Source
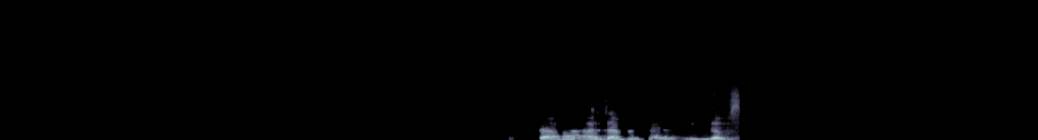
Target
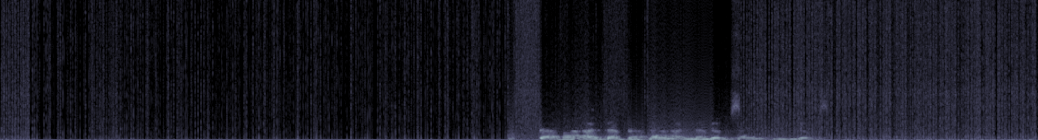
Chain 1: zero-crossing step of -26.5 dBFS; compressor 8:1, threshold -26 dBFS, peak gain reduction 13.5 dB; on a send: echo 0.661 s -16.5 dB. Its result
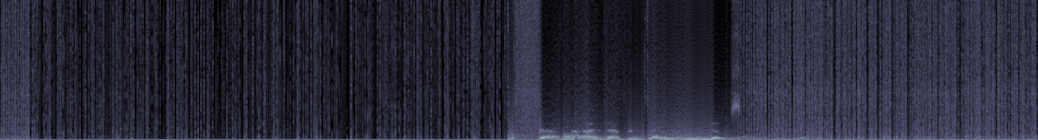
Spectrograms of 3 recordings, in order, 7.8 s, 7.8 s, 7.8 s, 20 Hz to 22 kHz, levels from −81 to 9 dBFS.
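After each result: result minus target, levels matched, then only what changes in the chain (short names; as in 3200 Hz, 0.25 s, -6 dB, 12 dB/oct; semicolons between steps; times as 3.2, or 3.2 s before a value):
echo-to-direct -9 dB; zero-crossing step: distortion +8 dB
change: echo 0.661 s -7.5 dB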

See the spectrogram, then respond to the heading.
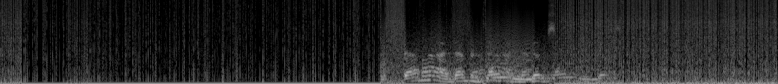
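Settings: zero-crossing step: distortion +8 dB
change: zero-crossing step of -35.5 dBFS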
